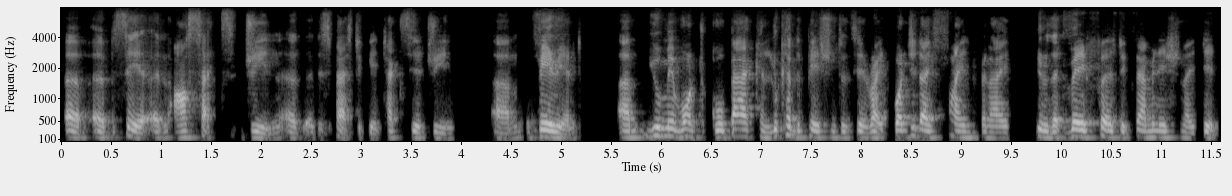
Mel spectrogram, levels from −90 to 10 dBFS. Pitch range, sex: 135-165 Hz, male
